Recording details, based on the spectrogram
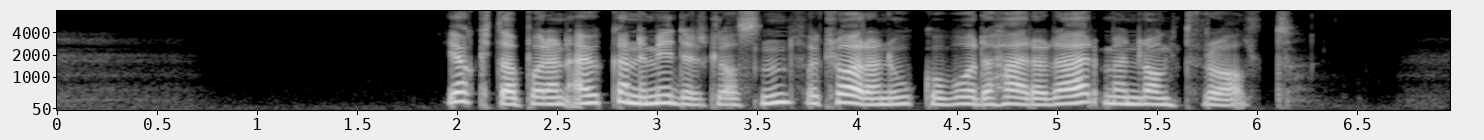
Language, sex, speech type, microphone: Norwegian, female, read, Shure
